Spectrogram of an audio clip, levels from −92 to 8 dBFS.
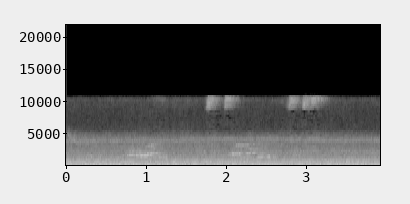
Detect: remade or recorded recorded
